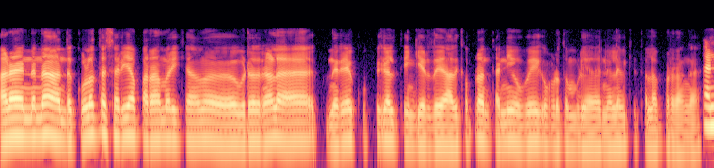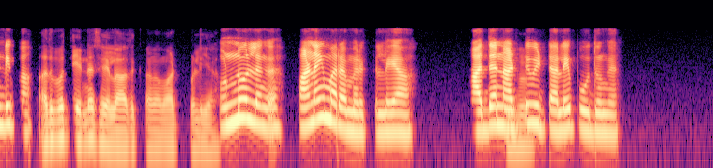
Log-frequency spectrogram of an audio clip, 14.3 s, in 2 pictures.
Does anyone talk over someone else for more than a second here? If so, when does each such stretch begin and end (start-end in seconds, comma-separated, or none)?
none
